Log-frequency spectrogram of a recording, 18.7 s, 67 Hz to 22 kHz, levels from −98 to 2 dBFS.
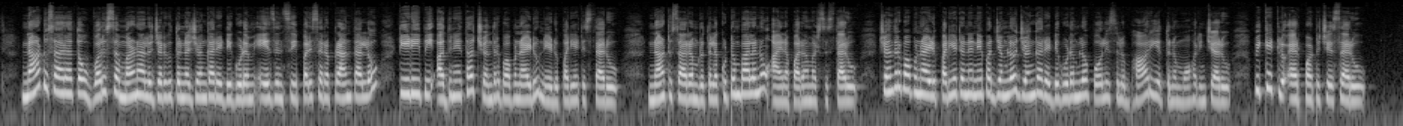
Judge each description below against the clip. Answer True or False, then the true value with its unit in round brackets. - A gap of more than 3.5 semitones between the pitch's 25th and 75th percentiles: True (4.1 semitones)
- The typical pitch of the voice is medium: False (245 Hz)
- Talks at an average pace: True (100 wpm)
